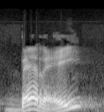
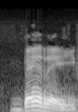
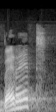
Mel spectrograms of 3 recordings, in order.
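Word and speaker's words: beret: silent you can say ber ber for that round flat cup you say ber or ber the two are acceptable ber ber but avoid saying berrett and don't say Barrett that one is wrong otherwise when you want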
